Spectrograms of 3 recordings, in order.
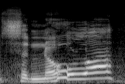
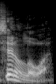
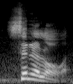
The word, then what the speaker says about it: Sinaloa: made him tourism Ambassador for the state of sonola how do you say that Sinaloa Sinaloa Sinaloa I've only lived here for three or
